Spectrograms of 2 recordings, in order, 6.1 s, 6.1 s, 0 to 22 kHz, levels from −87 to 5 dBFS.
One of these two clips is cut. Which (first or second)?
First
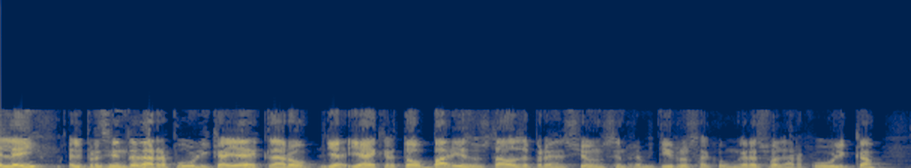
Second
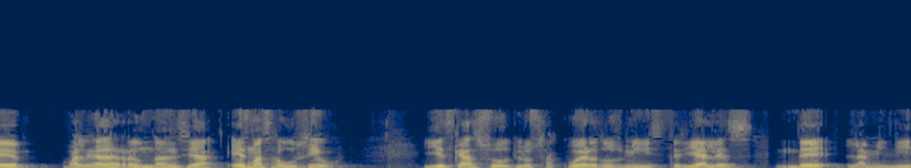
second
